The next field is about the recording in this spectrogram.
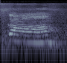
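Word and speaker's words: calm: एल, ठीक है, एल कहाँ साइलेंट होता है, जब अपन लिखते हैं काम, काम यानी शांत, आराम से, ठीक है, तो काम जब बोलते हैं तो ये एल साइलेंट है।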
